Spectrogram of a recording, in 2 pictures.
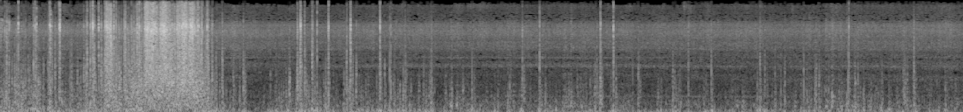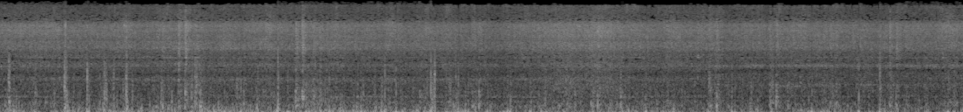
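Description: Moving passenger train heard from inside the coach: a steady rumble of the wheels on the rails with irregular clicks, and wind buffeting the microphone. It is loudest and fullest for the first three seconds, then settles to a steadier, somewhat quieter rumble.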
